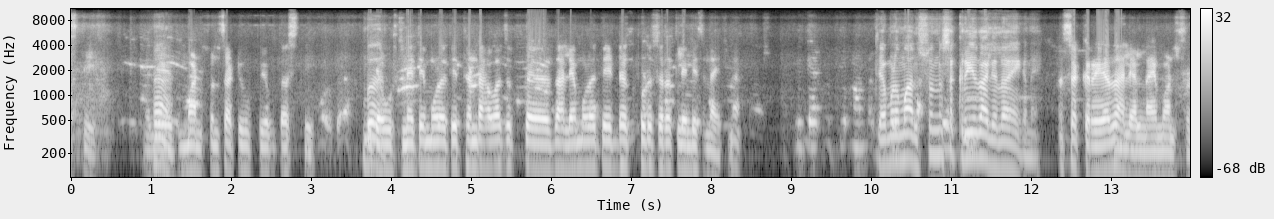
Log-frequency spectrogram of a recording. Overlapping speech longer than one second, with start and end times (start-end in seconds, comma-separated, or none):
none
